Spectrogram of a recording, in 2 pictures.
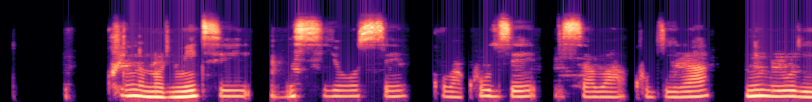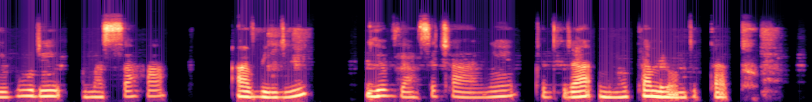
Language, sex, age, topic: Rundi, female, 25-35, education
